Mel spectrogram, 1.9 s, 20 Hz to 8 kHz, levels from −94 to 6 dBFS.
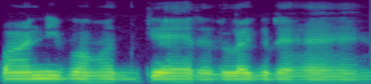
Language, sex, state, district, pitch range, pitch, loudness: Hindi, male, Chhattisgarh, Rajnandgaon, 105-110 Hz, 110 Hz, -15 LUFS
